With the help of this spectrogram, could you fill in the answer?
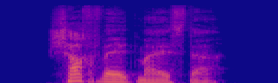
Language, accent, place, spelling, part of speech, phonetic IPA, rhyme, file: German, Germany, Berlin, Schachweltmeister, noun, [ˈʃaxvɛltˌmaɪ̯stɐ], -axvɛltmaɪ̯stɐ, De-Schachweltmeister.ogg
- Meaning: world chess champion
